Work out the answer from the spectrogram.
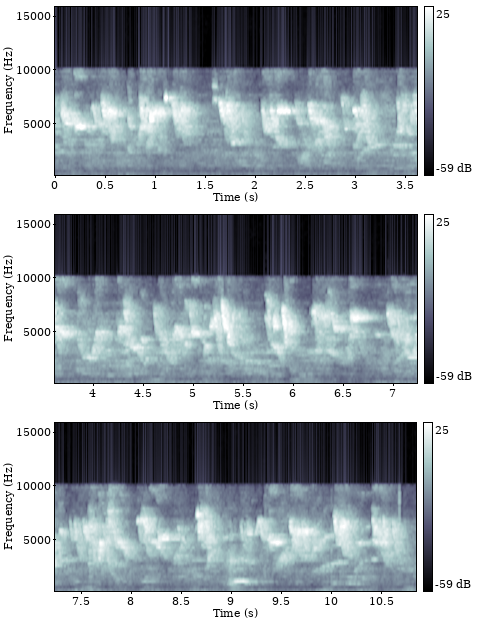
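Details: Saffron finch: dense, overlapping sharp chirps and short squawky notes, high-pitched and nearly continuous, as if several birds call together, with a faint low hum in the background.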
